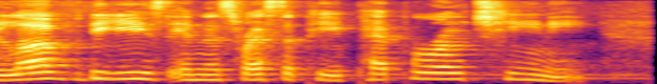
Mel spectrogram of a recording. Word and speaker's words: peperoncini: these in this recipe pepero Cheney I think that's how you say it maybe peperoncini yeah I think that's more like it and you just need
